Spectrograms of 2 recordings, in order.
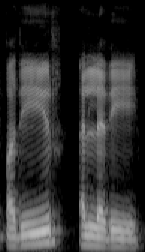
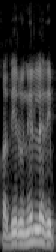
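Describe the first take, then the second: First: The first word ends, then 'alladhi' starts separately. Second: The words run together with a linking 'ni' sound. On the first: The reciter stops after the first word. "रुकते वक़्त" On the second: The reciter continues without stopping. "जब हम मिलाकर पढ़ेंगे"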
